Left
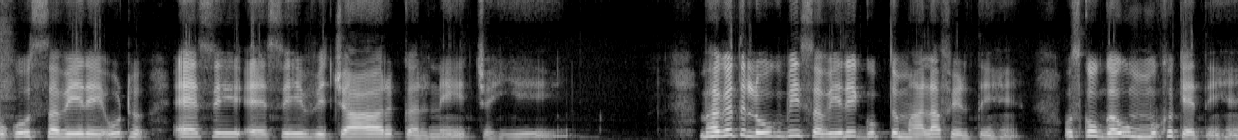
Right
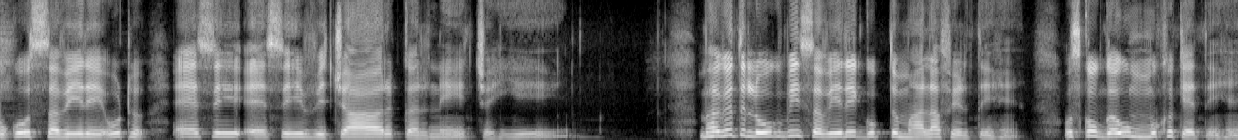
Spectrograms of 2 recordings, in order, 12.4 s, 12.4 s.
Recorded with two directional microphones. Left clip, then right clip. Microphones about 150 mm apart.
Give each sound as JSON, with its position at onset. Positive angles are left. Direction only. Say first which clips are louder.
{"t": 0.0, "sound": "speech", "louder": "right 10 dB", "side_deg": -45}
{"t": 6.7, "sound": "speech", "louder": "right 5 dB", "side_deg": -45}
